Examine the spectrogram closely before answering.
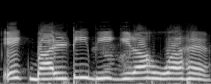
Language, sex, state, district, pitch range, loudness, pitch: Hindi, female, Bihar, Patna, 255-280 Hz, -9 LUFS, 265 Hz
